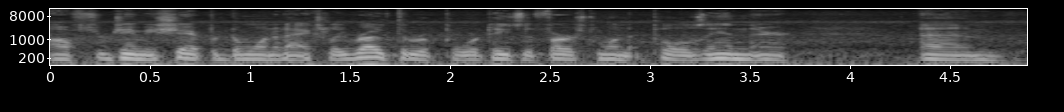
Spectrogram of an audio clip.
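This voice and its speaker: A man's very deep, low voice with an American accent, dark and mellow in tone, with vocal fry and a fairly quick pace. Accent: own accent, mistaken for slurred speech. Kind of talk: reading aloud a police report with commentary. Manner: casual, swearing, indignant.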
